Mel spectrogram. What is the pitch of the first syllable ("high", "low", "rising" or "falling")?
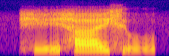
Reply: rising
